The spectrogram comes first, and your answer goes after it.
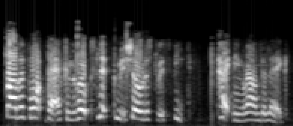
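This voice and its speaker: Woman playing husky, distressed young lady, radio drama. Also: on the high side, quick pace, lightly acted. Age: young adult. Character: distressed, earnest young daughter of a murdered man. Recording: dull lo-fi radio sound.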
